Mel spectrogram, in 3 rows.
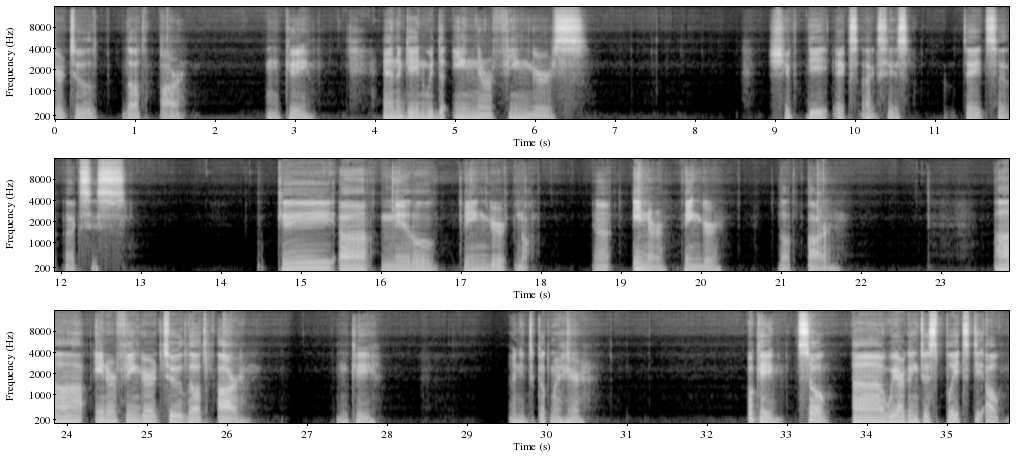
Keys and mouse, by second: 4.0 c, 5.8 middle click, 6.5-7.8 drag, 9.0 shift+d, 10.5 r, 12.6 g, 14.2-17.6 drag, 17.6 BackSpace, 17.8 BackSpace, 22.6-25.9 drag, 29.0-30.3 drag, 30.1 KP_3, 31.1-32.4 middle drag, 32.4-34.4 drag, 34.4 middle click.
